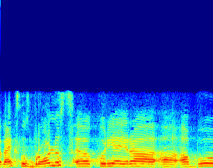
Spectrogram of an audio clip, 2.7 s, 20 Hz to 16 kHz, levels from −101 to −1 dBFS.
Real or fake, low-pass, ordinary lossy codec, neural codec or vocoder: real; 7.2 kHz; AAC, 48 kbps; none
